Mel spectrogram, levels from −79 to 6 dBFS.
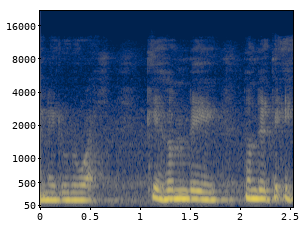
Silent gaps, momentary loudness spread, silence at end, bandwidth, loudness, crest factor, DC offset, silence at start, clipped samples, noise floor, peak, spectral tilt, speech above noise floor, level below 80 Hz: none; 9 LU; 0 s; 10.5 kHz; -13 LUFS; 12 dB; under 0.1%; 0 s; under 0.1%; -36 dBFS; -2 dBFS; -9 dB/octave; 25 dB; -54 dBFS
